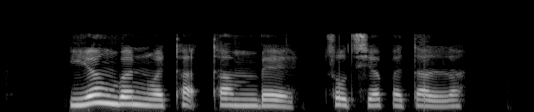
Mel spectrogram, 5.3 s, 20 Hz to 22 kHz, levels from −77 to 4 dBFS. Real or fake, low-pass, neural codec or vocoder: real; 7.2 kHz; none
